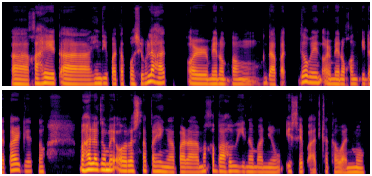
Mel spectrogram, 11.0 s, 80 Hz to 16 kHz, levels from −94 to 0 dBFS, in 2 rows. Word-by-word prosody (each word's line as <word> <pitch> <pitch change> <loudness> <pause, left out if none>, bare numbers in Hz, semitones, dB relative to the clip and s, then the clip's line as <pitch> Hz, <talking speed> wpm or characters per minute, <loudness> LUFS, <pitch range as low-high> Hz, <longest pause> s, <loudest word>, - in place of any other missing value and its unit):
Ah, 155 -2 +3
kahit, 180 +1 +2
ah, 150 -2 +3
hindi 175 +1 -2
pa 160 0 -1
tapos 160 -1 -3
'yung 170 +5 -3
lahat 200 -4 +3 0.3
or 165 -1 +3
meron 160 -1 +1
pang 80 -4 -4
dapat 150 -3 -1 0.2
gawin 205 -4 +1
or - - 0
meron 155 0 +1
kang 160 0 -2
tina-target 180 +3 -1
'no. 170 - -4 0.5
Mahalagang 225 0 +7
may 215 - +3
oras 190 0 +3
na 185 - 0
pahinga 165 -3 -1
para 155 -2 0
makabawi 175 -1 -2
naman 155 -1 -3
'yung 150 0 -5
isip 165 -3 -4
at - - -5
katawan 75 - -4
mo. 150 -1 0
165 Hz, 170 wpm, -25 LUFS, 155-180 Hz, 0.5 s, Mahalagang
